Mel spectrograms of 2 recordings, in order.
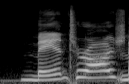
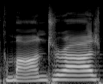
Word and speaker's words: mantourage: Mantourage Mantourage. Dating? I know you want to say it like montourage, but then it takes it's mantourage. Oh, like entourage.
